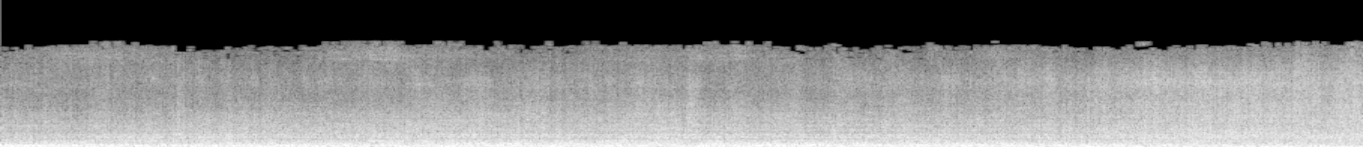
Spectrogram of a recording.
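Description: A freight train's cars rolling past close by: a loud, steady noise of steel wheels running on the rails as boxcars, tank cars and a covered hopper go through.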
